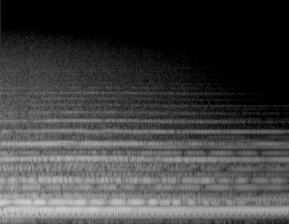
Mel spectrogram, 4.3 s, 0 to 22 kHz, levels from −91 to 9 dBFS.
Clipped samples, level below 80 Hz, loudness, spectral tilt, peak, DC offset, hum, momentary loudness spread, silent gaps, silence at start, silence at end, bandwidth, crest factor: under 0.1%; -52 dBFS; -17 LUFS; -8 dB/octave; -4 dBFS; under 0.1%; none; 15 LU; none; 0 s; 0 s; 7.2 kHz; 14 dB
